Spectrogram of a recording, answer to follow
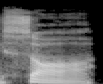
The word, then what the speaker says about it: saw: So, actually, saw feels like it should rhyme with door, right?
